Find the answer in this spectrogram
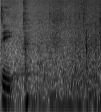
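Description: A pause in a man's speech into a microphone: a steady low hum runs underneath, with a small click about half a second in and a couple of faint ticks near the end.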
